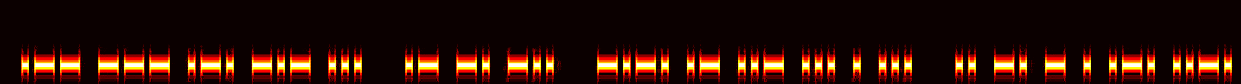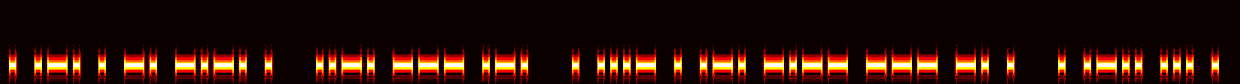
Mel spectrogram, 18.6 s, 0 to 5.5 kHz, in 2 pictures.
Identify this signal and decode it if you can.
Morse code, heard as a keyed tone, about 25 wpm, 600 Hz. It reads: WORKS AND CAUSES INTERFERENCE FOR EVERYONE ELSE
